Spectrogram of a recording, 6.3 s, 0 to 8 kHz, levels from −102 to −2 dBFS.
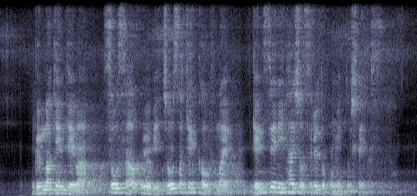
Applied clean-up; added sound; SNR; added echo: neural separator model SepFormer DNS4.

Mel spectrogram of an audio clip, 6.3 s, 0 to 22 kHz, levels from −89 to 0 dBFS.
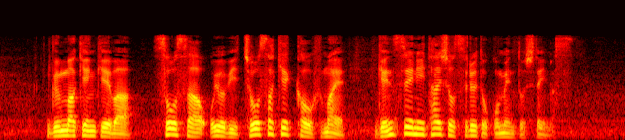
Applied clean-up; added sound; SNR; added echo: none; none; none; none.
